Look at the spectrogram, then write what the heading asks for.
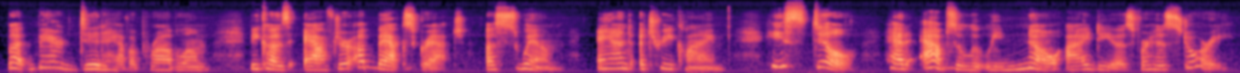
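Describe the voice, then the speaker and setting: Slow, expressive woman reading a storybook. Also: a little high. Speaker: storybook reader. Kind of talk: children's story narration.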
